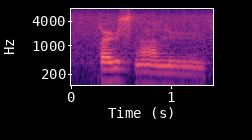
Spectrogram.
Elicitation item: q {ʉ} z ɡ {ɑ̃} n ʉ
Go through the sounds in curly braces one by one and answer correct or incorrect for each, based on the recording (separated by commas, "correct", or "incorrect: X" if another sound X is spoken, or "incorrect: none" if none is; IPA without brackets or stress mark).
correct, correct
